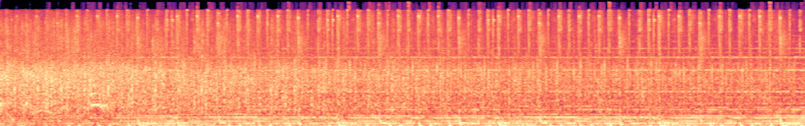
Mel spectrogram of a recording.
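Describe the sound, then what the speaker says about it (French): An audience applauds loudly with dense, steady clapping that fills the whole stretch without a break. "On vous applaudit fort"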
